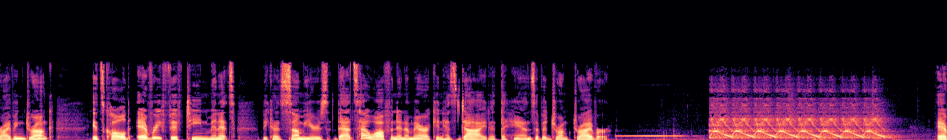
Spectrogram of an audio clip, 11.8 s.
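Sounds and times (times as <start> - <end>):
speech: 0.0 - 7.8
emergency siren alarm: 7.7 - 11.4.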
